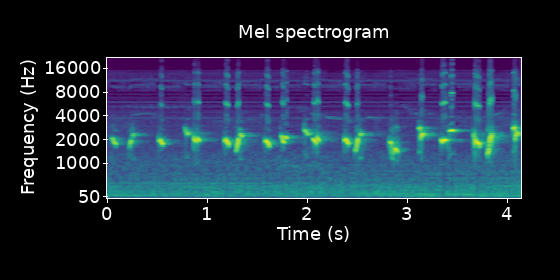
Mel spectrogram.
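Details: Yellow-vented bulbul in full ngeropel song: steady, rapid chirped notes, rising and falling slightly in pitch, about four per second, clear and loud against a faint background hum.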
